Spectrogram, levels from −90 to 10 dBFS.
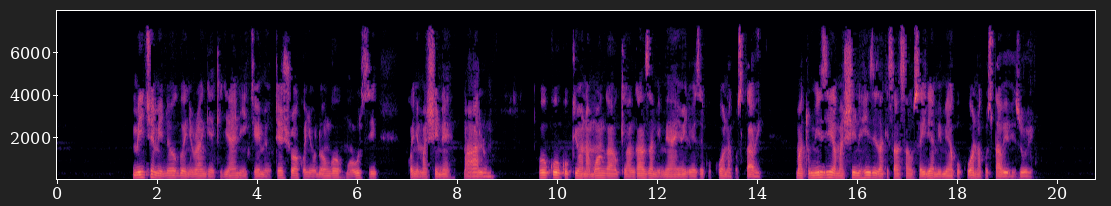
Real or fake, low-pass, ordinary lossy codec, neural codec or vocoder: fake; 7.2 kHz; MP3, 32 kbps; vocoder, 44.1 kHz, 80 mel bands, Vocos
